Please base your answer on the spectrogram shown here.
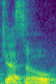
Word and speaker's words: gesso: And it's spelled with a G, by the way. G SSO instead of a J. It sounds like a J. I agree. I agree. But it's a G.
